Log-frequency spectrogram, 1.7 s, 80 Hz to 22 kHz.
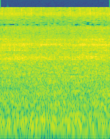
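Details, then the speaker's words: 2004 Ford F150 5.4L Triton V8 after VVT solenoid replacement: steady, even roar settling into a smooth idle with no knocks, ticks or stumbles. "okay here we go this sounds good sounds good oh yeah yeah this is sounding just fine coming down on the idle now smooth man smooth"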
